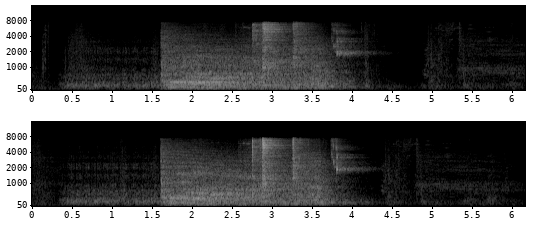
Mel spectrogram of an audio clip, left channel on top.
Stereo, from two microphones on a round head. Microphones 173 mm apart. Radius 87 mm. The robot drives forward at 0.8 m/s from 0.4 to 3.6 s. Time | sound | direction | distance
1.6 | a door slam | 50° right (ahead or behind) | 1.9 m
3.7 | dripping | 50° right (ahead or behind) | 1.1 m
